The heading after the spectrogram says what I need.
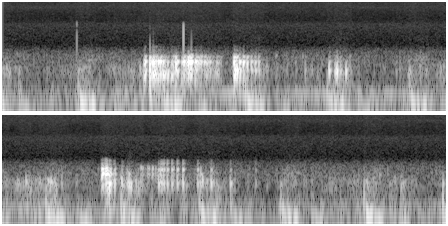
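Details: Own stomach rumbling in the morning heard through a stethoscope: irregular gurgles and low rumbles with quieter stretches between, normal bowel sounds (borborygmi).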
